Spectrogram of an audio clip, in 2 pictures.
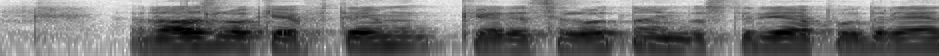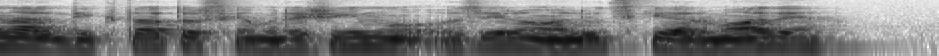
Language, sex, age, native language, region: Slovenian, male, 30-49, Slovenian, Drava region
